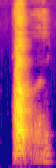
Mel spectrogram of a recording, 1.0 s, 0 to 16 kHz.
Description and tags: Dog Barking Single 1
Jack Russell Dog trying to bite something.
fighting, biting, attack, woof, lurching, barking, bite, animal, dog, Jack-russell, attacking, fight, woofing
